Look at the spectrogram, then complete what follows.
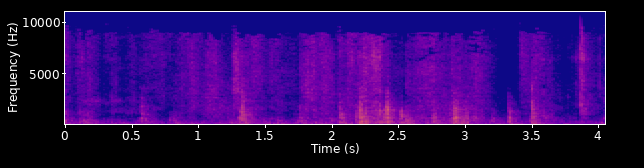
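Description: Faint rustling and crinkling of letter paper and an envelope being handled, as a folded letter is drawn out and opened up, with a couple of sharp crinkles near the end.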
